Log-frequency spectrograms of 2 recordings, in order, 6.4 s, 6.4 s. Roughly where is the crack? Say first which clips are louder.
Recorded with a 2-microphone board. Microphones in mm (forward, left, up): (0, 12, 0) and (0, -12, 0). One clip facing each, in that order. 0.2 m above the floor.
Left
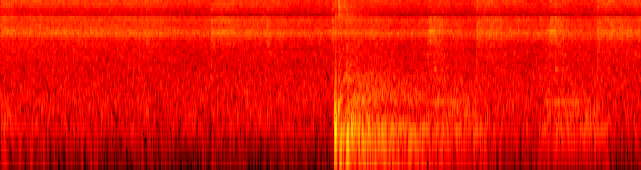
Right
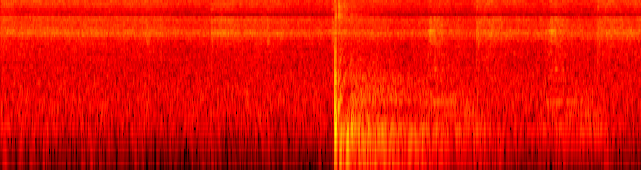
Right 4 dB; right.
